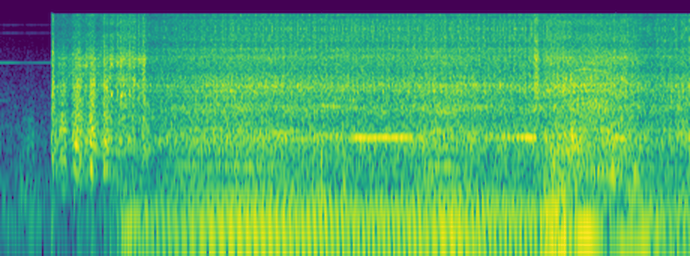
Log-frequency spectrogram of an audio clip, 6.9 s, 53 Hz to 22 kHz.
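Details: 2007 Honda Fit, about 200,000 miles, hesitation at 60 mph, valves probably never adjusted: after coil number two was replaced with dielectric grease, engine cranks and idles lumpy and stumbling, same as before.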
